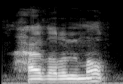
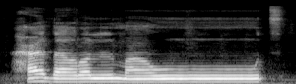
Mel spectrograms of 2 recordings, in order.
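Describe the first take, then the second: First: The vowel in the last word is short. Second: The vowel in the last word is lengthened. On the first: The speaker calls it wrong. "ini salah" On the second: The speaker calls it right. "dibaca panjang"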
